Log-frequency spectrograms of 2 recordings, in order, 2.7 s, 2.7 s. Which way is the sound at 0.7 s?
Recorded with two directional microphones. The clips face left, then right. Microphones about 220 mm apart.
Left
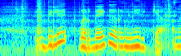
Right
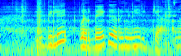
35° left (ahead or behind).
